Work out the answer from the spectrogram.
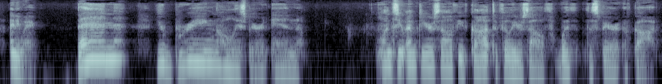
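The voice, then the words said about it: Whispery, hushed voice. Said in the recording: “whisper ... you're going to hear me kind of in this whispery voice”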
